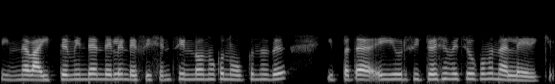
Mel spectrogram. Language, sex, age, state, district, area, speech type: Malayalam, female, 18-30, Kerala, Wayanad, rural, conversation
